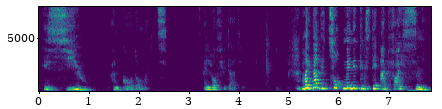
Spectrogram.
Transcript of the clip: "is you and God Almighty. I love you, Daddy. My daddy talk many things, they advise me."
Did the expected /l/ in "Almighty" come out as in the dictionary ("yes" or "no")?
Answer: no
